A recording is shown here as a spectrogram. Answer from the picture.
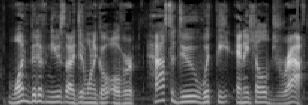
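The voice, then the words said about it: Hoarse, strained voice. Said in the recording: “still having somewhat of a voice ... my voice is getting somewhat better, still coughing a little bit”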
